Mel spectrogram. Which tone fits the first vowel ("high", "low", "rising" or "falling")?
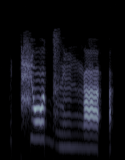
high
